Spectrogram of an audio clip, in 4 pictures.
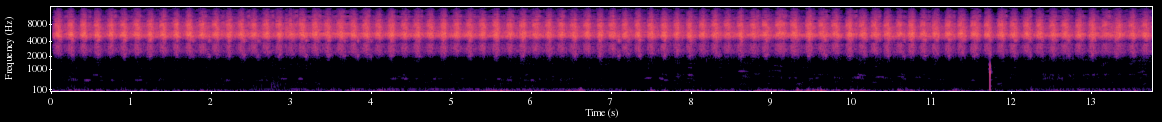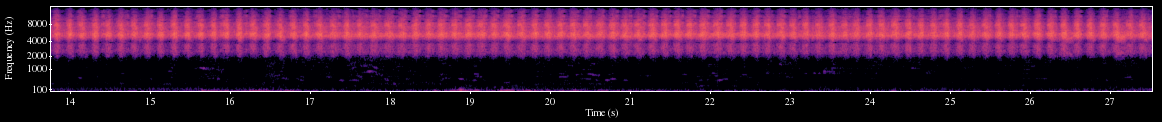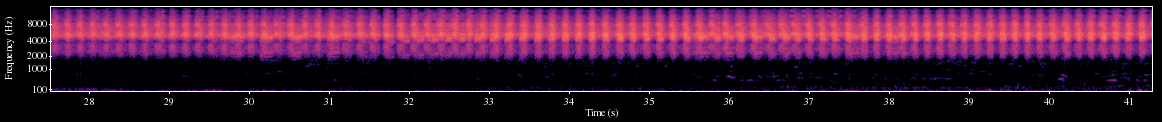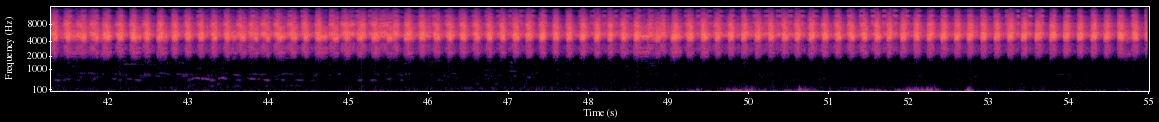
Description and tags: Crickets In August 2
Crickets recorded on the hot summer day on the island Vis.
Ambience, Atmosphere, Chilling, Crickets, Day, Field-recording, Hot, Nature, Shades, Summer, Trees, Village, Warm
